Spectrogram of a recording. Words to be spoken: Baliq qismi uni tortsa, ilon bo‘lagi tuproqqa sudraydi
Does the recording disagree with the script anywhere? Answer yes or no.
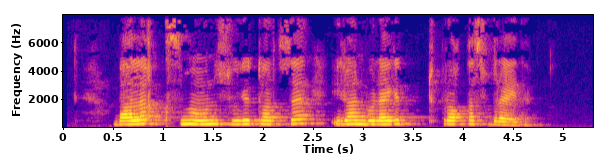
yes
